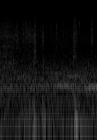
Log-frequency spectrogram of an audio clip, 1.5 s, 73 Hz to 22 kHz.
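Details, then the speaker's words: 1992 Marlin 24 ft boat with OMC King Cobra 454: newly installed dual-tank fuel selector solenoid valve with new wire terminals, switched on. A couple of soft sharp clicks over low hum show the valve switching normally. "okay I'm going to turn the uh switch on and you'll hear that little valve in there click so then you when it clicks you know it"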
